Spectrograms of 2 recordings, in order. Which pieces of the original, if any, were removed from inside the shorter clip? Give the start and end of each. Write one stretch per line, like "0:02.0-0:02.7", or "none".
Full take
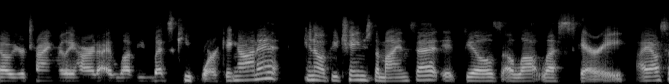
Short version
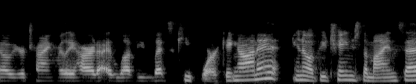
0:02.9-0:03.0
